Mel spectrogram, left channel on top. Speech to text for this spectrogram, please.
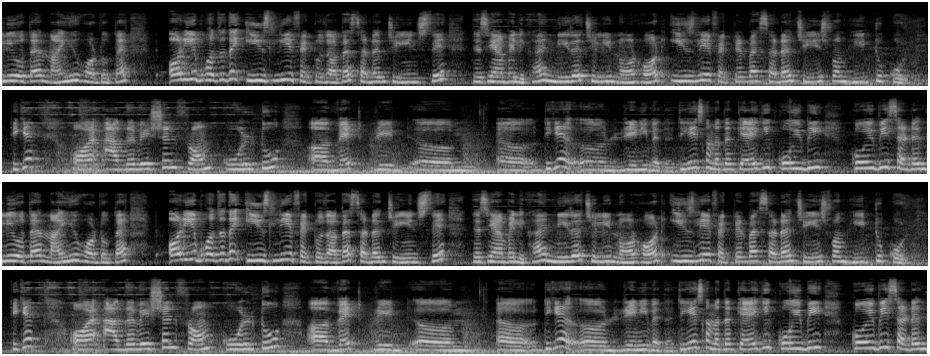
होता है ना ही हॉट होता है, और ये बहुत ज्यादा इजीली इफेक्ट हो जाता है सडन चेंज से, जैसे यहाँ पे लिखा है neither chilly nor hot, easily affected by sudden change from heat to cold. ठीक है, और aggravation from cold to wet, ठीक है, रेनी वेदर। ठीक है, इसका मतलब क्या है कि कोई भी सडन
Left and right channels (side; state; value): both; normal; correlation 0.64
